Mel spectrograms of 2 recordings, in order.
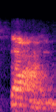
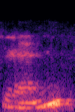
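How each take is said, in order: First: It has a long vowel, like 'sign'. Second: It has a short vowel, like 'sin'. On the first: The speaker calls it right. "it's sine" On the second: The speaker calls it wrong. "we don't say sin"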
